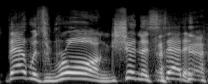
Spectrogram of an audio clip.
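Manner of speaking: high, loud reproachful heckle; scolding lady. Retold or imitated. Lady in the back scolding the comic, high loud reproach. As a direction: call it out slowly, scandalized. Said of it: "this lady goes".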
